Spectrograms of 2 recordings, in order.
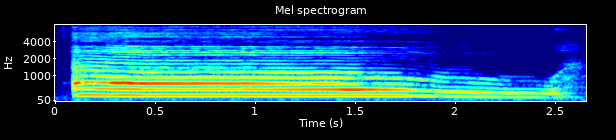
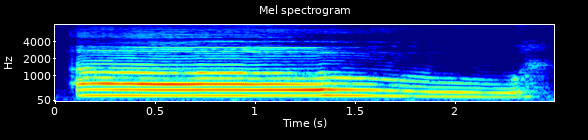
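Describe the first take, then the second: No difference in how they are said.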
